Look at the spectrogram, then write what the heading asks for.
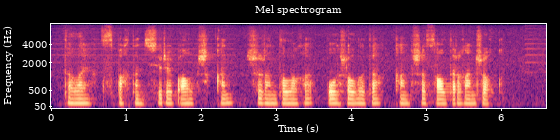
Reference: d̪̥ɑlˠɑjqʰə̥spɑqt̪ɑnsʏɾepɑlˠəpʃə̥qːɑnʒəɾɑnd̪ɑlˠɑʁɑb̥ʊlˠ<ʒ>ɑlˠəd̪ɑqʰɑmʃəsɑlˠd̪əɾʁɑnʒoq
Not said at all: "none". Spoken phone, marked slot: ʒ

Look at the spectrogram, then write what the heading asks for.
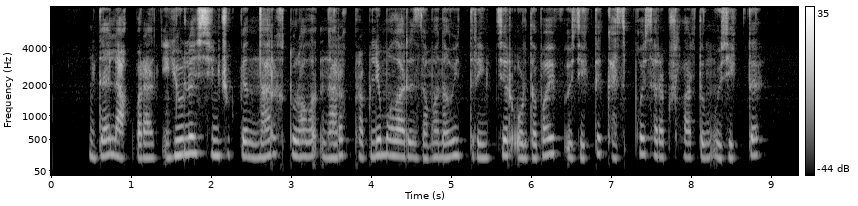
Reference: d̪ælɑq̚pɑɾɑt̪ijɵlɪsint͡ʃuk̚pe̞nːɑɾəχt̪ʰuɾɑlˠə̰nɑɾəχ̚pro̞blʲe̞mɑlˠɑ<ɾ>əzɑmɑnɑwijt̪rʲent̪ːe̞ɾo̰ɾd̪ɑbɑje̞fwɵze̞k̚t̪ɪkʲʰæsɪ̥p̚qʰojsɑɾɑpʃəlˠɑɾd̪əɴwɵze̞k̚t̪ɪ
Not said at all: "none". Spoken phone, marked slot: ɾ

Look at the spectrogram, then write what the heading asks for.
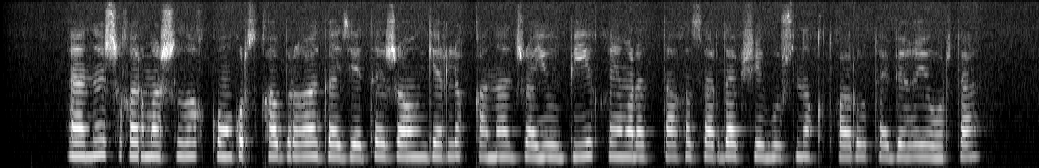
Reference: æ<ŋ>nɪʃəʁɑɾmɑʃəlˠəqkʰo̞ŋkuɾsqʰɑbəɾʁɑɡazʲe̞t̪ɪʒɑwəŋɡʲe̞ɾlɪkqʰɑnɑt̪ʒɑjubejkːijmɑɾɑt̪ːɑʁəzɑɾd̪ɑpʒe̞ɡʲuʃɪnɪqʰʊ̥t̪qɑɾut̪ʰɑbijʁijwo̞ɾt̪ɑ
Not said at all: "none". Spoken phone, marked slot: none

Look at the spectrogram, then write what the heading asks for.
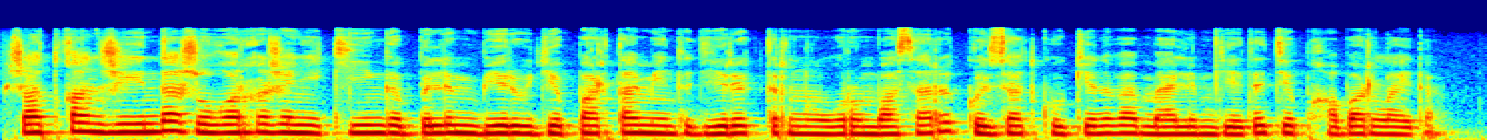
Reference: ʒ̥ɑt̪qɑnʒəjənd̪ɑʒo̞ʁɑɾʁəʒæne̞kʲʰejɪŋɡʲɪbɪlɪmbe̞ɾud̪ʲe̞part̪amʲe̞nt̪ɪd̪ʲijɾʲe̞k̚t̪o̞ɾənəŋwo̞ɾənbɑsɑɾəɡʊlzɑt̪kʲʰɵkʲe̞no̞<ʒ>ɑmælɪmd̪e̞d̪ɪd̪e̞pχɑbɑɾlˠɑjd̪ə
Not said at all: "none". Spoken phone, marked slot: v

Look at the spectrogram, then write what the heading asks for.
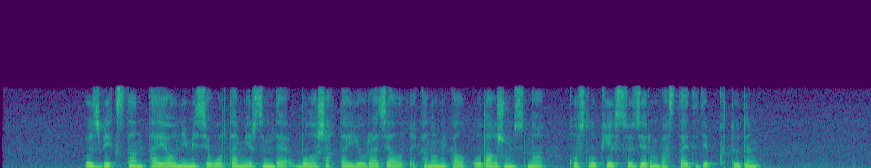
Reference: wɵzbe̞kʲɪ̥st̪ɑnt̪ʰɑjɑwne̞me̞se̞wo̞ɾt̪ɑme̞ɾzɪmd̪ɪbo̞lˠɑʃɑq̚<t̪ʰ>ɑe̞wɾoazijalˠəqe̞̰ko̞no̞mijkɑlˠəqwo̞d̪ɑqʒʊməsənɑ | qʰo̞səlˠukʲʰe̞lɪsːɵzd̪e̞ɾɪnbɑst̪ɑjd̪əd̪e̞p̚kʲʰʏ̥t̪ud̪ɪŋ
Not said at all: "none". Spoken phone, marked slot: t̪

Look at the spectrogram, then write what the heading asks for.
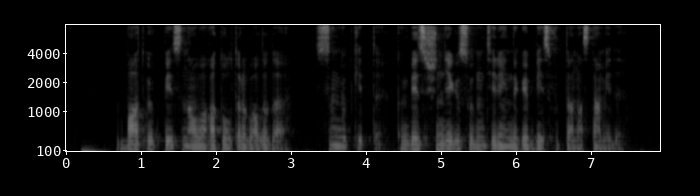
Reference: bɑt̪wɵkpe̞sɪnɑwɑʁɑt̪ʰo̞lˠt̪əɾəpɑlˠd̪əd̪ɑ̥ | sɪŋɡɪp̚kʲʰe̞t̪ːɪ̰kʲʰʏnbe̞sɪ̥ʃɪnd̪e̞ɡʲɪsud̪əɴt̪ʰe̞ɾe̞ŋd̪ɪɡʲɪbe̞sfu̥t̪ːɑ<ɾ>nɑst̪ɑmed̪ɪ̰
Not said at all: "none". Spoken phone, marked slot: none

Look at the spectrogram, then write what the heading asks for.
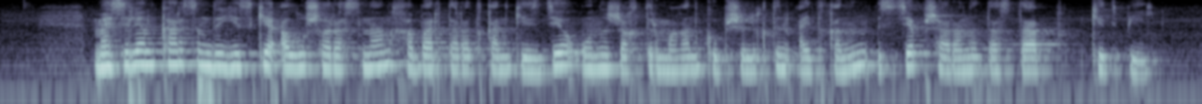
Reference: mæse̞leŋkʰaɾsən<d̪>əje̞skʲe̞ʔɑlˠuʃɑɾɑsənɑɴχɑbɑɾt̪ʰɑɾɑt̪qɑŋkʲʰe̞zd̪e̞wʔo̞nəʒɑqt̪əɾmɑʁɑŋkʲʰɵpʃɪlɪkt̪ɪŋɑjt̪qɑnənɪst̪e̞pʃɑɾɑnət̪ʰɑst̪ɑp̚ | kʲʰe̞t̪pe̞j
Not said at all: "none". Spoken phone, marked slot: d̪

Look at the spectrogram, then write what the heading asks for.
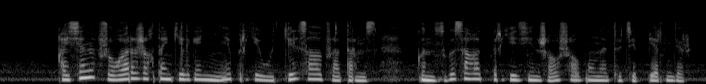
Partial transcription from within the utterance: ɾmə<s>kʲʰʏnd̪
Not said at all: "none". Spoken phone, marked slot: z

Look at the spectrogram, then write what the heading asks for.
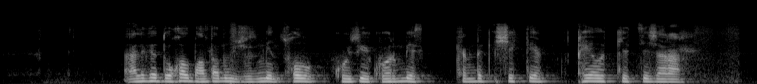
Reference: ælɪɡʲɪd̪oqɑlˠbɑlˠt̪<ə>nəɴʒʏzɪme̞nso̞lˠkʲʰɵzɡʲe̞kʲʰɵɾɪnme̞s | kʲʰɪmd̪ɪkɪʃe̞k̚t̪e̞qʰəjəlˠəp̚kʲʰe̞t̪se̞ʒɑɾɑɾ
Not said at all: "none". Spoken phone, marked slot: ɑ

